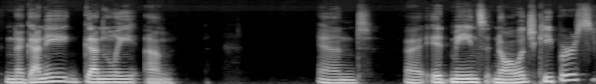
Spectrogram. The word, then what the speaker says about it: Neghuni Ghunli-un: Uh it took me two months to learn how to pronounce the whole name and it is Nagani Guni and it means knowledge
